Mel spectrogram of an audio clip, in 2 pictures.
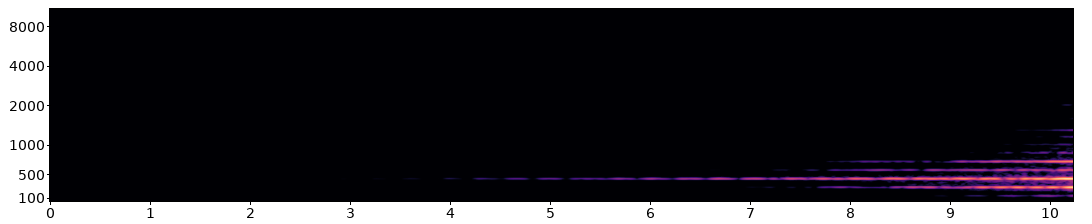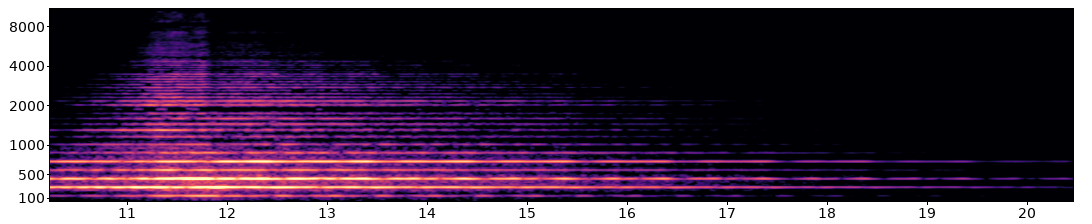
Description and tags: I recorded a viola for a theatre project. I recorded it in a dry room, close mic with a Neumann TLM103. Some samples are just noises of the bow on the C or D string, then once in a while creating overtones, other samples contain some processing with Echoboy by SoundToys. Amazing plugins they make!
